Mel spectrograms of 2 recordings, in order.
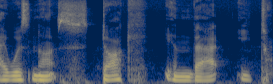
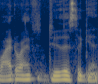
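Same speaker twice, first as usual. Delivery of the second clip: put-on crying, tearful pleading. Retelling pleading with a nurse after waking up, acting out past crying. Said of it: "And I'm crying".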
